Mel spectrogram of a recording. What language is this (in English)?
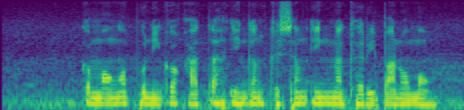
Javanese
